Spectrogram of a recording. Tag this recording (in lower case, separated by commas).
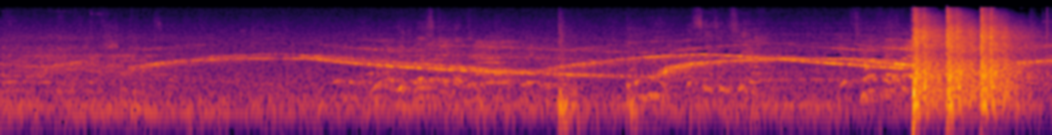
police car (siren), siren, emergency vehicle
